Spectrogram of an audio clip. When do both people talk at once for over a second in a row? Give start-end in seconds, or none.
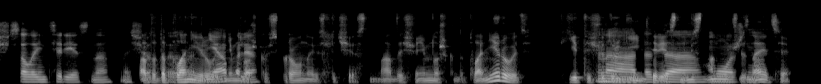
1.4-2.6, 5.9-7.7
